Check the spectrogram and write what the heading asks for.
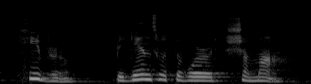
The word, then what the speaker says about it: Shema: The beginning of that verse in the original Hebrew begins with the word Shema. It's sometimes pronounced Shema.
